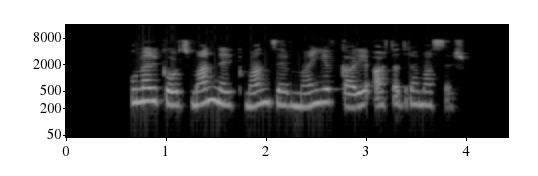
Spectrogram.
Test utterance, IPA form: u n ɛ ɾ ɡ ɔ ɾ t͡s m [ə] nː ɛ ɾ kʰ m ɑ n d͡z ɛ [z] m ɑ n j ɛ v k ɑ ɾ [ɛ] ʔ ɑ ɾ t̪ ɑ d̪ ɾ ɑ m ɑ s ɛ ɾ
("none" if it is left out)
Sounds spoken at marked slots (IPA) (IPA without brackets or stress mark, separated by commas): ɑ, v, i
